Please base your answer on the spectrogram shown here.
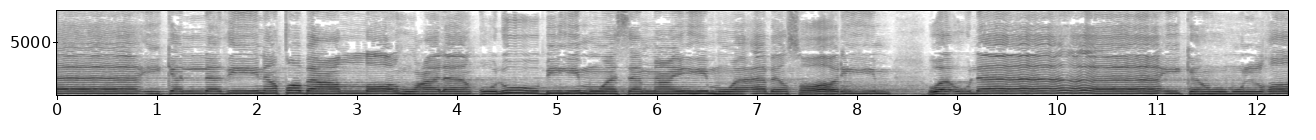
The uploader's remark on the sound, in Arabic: مسجل من صلاة التراويح بمسجد السلام بحي مشرفة بجدة.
